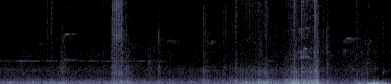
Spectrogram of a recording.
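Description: Cardboard flaps rustle and scrape as a box is opened by hand.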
